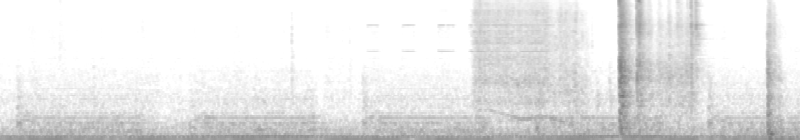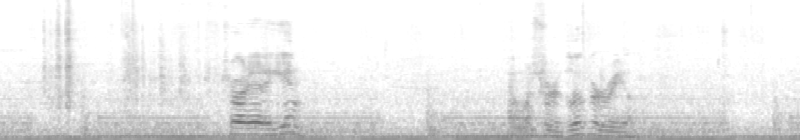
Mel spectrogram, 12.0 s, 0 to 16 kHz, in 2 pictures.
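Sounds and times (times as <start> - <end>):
steady low hum: 0.0 - 12.0
cordless drill running: 3.5 - 4.6.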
